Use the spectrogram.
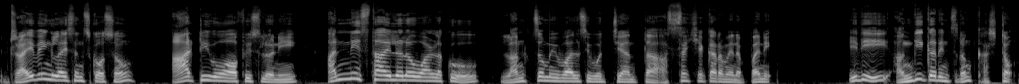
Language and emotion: Telugu, disgusted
